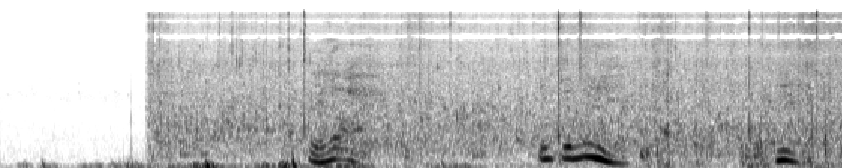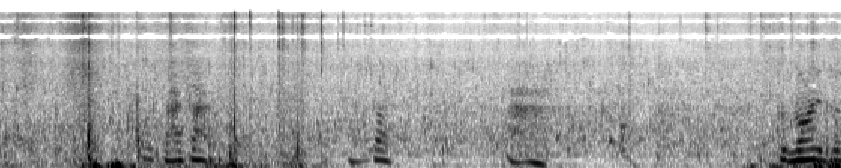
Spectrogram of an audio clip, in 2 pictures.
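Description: Water rushes and gurgles close by.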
